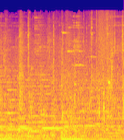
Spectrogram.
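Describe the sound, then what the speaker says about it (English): Working horses on a logging road clop their hooves in an uneven, continuous patter under a busy outdoor din of rumble and clatter, moderately near. "the horses can get back to work."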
